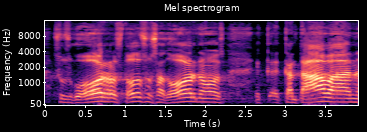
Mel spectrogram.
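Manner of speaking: ordinary delivery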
